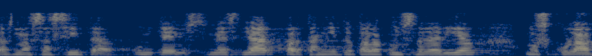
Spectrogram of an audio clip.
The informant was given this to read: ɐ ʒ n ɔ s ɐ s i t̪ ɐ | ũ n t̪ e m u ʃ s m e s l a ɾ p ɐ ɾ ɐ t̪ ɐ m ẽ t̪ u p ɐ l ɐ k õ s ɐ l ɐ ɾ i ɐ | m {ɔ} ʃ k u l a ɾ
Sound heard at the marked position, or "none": u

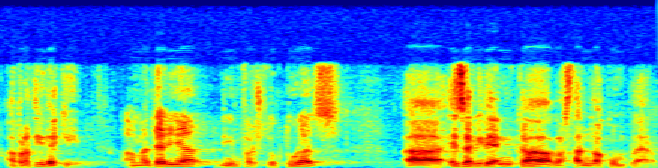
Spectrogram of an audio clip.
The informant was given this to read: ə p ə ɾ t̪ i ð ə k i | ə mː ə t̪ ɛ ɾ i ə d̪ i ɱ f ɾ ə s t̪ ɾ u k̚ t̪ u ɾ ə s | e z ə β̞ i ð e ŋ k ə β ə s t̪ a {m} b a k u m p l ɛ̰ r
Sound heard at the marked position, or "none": n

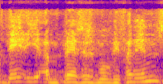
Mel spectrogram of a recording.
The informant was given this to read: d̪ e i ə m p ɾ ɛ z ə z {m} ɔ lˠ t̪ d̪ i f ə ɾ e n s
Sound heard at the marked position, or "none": m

